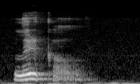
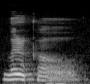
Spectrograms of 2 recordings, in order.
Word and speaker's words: lyrical: The next word, lyrical, lyrical. You see the a sound becomes schwa, lyrical, in unstressed position.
